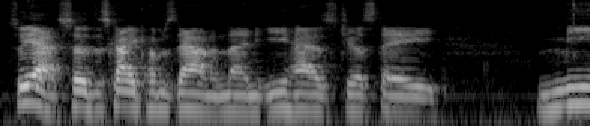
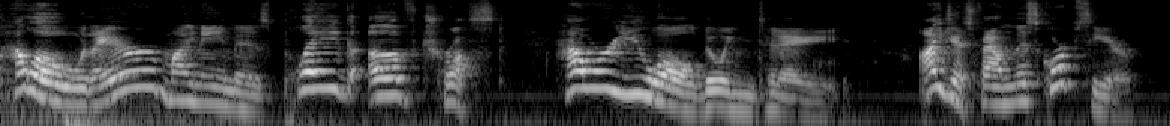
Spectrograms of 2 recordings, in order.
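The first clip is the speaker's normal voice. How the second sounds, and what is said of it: Kermit the Frog voice impression. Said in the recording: “trying to do my best Kermit the Frog impression”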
